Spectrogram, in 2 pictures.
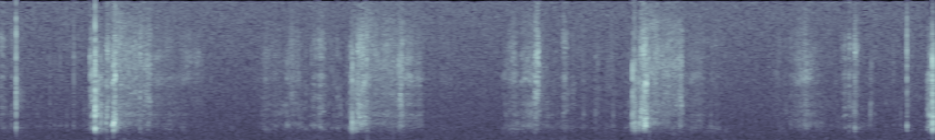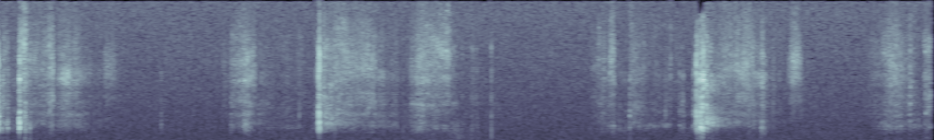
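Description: Pages of a paperback booklet being turned by hand, each turn a brief paper rustle, about one every two seconds.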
